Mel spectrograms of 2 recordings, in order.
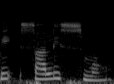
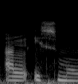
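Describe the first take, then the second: First: The opening vowel is dropped, joined to previous word. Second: The word starts with a pronounced vowel. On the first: The reading continues from the word before. "saat membaca Hujurat kan bi'salismu" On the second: The reading starts at this word. "kalau memulai dari"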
